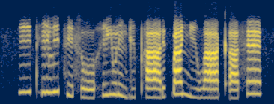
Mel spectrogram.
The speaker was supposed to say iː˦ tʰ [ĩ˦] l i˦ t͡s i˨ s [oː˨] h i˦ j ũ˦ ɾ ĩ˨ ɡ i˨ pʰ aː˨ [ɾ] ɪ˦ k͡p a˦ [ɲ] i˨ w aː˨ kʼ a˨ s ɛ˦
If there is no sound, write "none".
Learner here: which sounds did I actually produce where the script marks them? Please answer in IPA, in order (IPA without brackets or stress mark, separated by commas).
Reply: ĩ˦, oː˨, ɾ, ɲ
